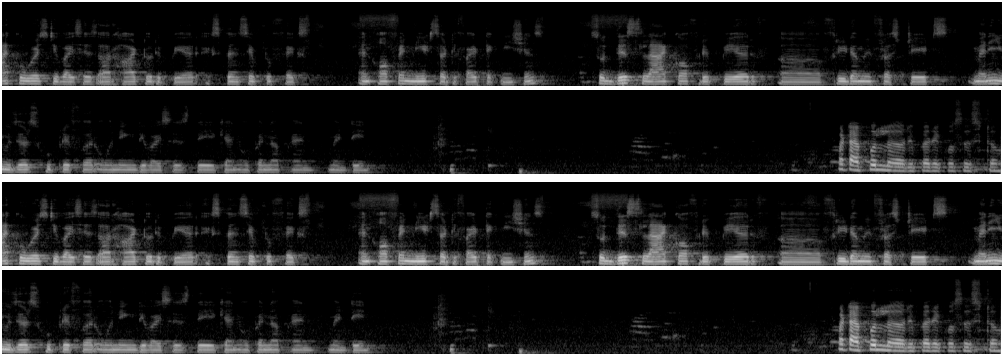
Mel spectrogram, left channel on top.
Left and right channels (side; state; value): left; quieter; 4.2 dB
